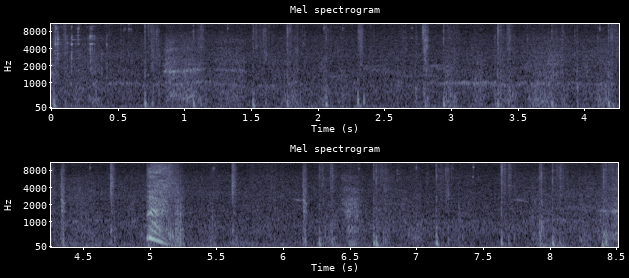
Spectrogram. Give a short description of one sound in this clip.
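Footsteps fall on pavement.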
